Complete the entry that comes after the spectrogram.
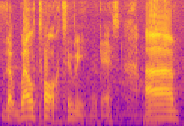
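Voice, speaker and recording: A man's voice: mid-range voice, a bit bright, slight background noise. A man in a casual, jokey, sweary chat with friends as a podcast co-host.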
